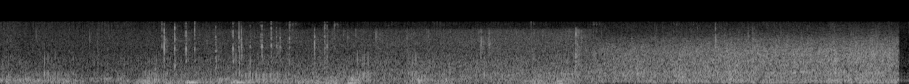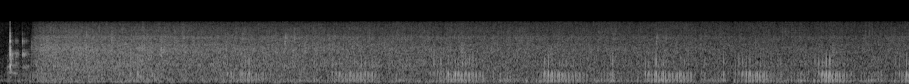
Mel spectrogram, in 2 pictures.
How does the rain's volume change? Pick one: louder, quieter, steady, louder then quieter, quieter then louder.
louder then quieter.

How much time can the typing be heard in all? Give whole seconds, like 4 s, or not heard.
2 s.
